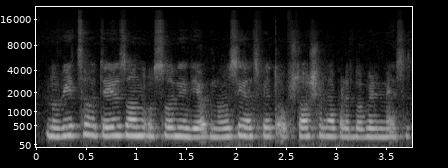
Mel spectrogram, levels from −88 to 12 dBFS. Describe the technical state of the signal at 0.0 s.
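At 0.0 s the speech signal is intact, with no audible fault at that moment.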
